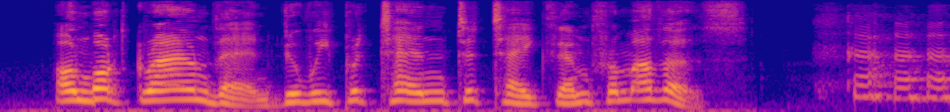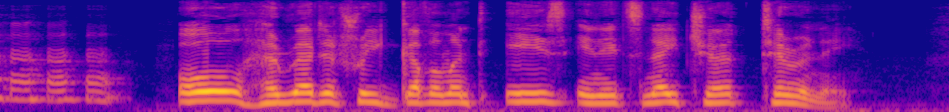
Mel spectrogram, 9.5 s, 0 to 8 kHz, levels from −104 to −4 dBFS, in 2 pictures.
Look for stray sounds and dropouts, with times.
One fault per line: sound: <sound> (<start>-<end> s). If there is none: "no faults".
sound: laugh (4.1-5.4 s)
